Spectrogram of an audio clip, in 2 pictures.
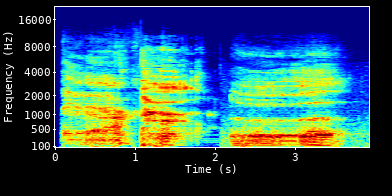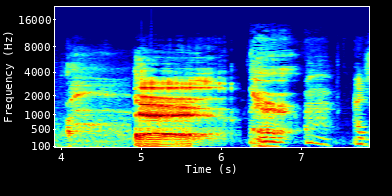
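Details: Several long, loud, deliberate voiced belches with brief gaps, forced on purpose during a burping contest; burping.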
